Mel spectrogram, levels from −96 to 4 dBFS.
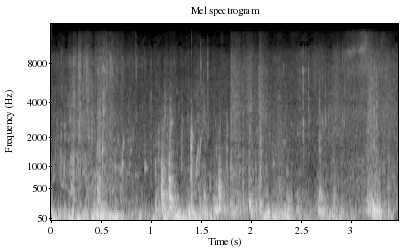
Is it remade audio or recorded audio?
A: recorded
